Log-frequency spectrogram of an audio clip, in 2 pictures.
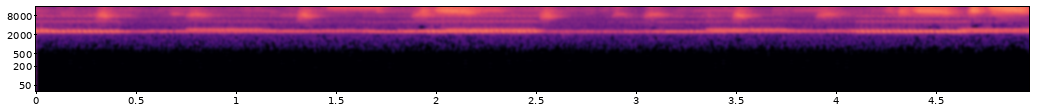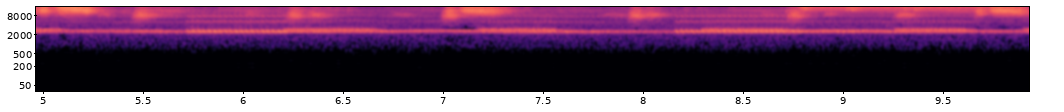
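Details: Crickets chirping in grass on a warm summer night in Bulgaria, recorded with a surround microphone: a steady high trill band with brighter pulsed bursts of higher chirps recurring every second or two, a chorus of several insects.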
